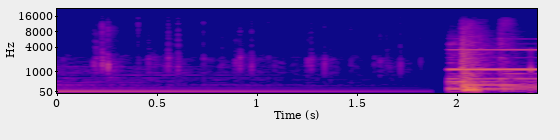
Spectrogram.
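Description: A live band's music dying away at the end of a song, its last held low notes fading out, with a few scattered claps from the audience. The sound falls to near silence just before the end.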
